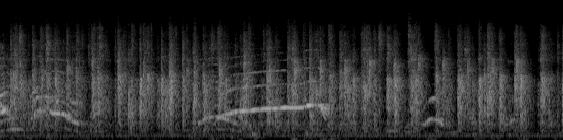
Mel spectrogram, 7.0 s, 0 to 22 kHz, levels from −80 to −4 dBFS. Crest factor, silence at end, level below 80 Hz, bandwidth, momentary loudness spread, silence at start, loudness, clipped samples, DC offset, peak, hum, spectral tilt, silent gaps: 18 dB; 0 s; -76 dBFS; 16 kHz; 5 LU; 0 s; -38 LUFS; under 0.1%; under 0.1%; -22 dBFS; none; -0.5 dB/octave; none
